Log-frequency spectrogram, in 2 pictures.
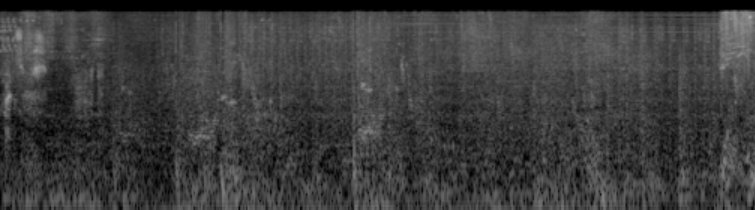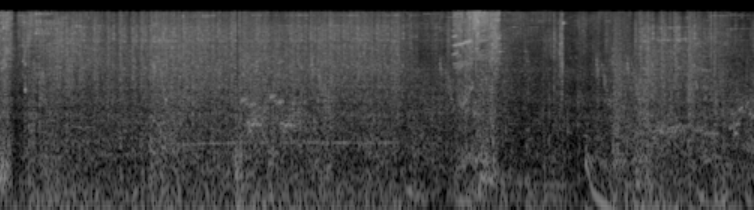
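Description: A man talks through a microphone with animation.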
